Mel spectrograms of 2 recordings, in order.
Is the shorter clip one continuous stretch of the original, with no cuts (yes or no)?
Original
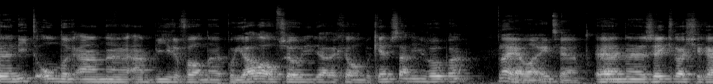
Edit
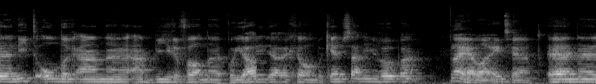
no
